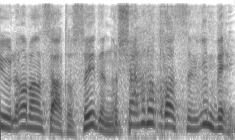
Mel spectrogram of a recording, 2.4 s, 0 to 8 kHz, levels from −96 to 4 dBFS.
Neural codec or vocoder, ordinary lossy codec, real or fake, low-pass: codec, 16 kHz in and 24 kHz out, 0.4 kbps, LongCat-Audio-Codec, two codebook decoder; none; fake; 7.2 kHz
